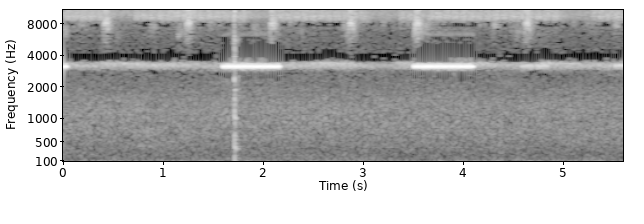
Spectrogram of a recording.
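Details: Chirping crickets hold a steady high-pitched trill, swelling twice into loud, even half-second bursts. A single sharp click sounds near the middle, and faint higher chirps pulse behind.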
